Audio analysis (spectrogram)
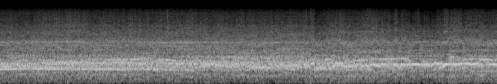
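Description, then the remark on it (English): A large crowd cheers and shouts in celebration as the Kabaka, King of Buganda, arrives, a dense, steady roar of many voices with high excited calls riding over it, loud and unbroken for the whole stretch. “And the big moment finally came when the Kabaka arrived amidst jubilations.”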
